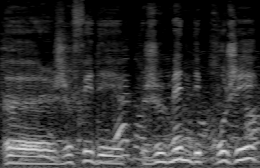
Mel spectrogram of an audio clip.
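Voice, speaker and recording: Man, high voice, eager and hesitant, café crowd behind. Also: slow, creaky. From France. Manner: eager and chatty, often hesitating with "euh". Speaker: conversation partner. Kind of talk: casual chat.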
